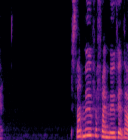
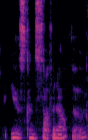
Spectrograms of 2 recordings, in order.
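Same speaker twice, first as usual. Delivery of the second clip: whisper; 15 dB quieter than usual. Real, not acted. Muttering to self while drawing.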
